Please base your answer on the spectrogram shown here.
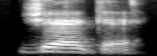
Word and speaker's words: llegue: So instead of saying llega, you'll use llegue, and that UE is just a spelling thing to make the G go to the hard G sound.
